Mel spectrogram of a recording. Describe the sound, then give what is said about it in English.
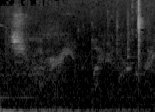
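Soft, breathy whispering drifts along for a couple of seconds, hushed and airy with faint sibilant hisses and no clear voiced tone, quiet against a low background rumble. “The whispering threw me off.”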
